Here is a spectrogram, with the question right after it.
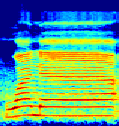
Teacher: لام کے آگے الف مدہ ہے، اسے ایکل کے برابر کھینچیں گے، زیادہ نہیں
